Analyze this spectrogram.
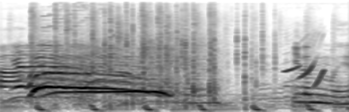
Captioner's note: applause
